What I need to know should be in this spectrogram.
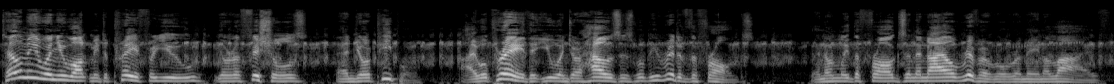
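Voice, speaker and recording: An actor playing a firm, solemn Hebrew prophet in a dramatized audio Bible, speaking in earnest declarations. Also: male voice, on the high side, expressive, moderate pace, pushed and bright, slight background noise, rough recording. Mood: firm, assured.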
